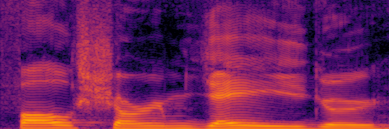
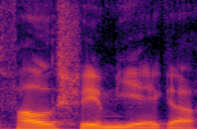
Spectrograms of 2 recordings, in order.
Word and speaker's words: Fallschirmjäger: Oh Simon or d-plex it's pronounced fallschirmjäger it's fallschirmjäger fallschirmjäger anyway who I'm not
